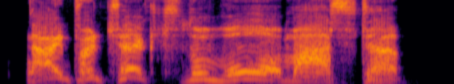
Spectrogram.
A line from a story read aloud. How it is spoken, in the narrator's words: boomed Kyber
